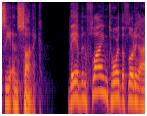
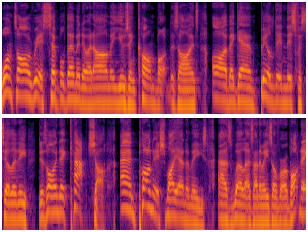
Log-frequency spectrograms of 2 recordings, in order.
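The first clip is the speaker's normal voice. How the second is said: put-on Australian robot villain voice. Voicing a tank-bodied robot villain's monologue: Australian Robotnik voice. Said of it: "Australian Robotnik".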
